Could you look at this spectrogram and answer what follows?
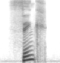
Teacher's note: For think, your tongue is placed right between your front teeth, blowing air.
